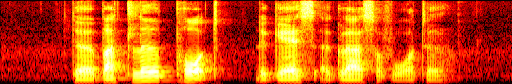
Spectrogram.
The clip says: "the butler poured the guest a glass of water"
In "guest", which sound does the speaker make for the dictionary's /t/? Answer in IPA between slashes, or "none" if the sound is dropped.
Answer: none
